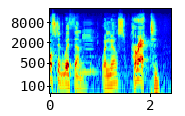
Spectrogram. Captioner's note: beep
